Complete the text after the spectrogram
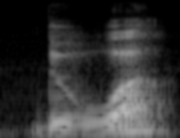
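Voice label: "duwa", Ossetian, male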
